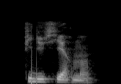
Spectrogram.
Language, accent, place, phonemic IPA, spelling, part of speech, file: French, France, Lyon, /fi.dy.sjɛʁ.mɑ̃/, fiduciairement, adverb, LL-Q150 (fra)-fiduciairement.wav
- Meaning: fiduciarily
